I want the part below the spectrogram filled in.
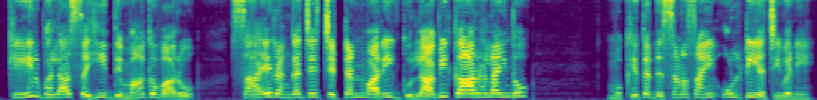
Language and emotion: Sindhi, disgusted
